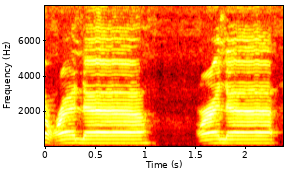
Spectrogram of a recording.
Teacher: یہ جو کھڑی زبر ہے نا، اس کو جو ہے نا آپ نے 1 الف کے برابر لمبا کرنا ہے۔ 1 الف کے برابر کا مطلب یہ ہوتا ہے کہ 1 سیکنڈ آپ لمبا کریں گے، سمجھانے کے لیے ہے تاکہ آپ آسانی سے سمجھ جائیں۔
